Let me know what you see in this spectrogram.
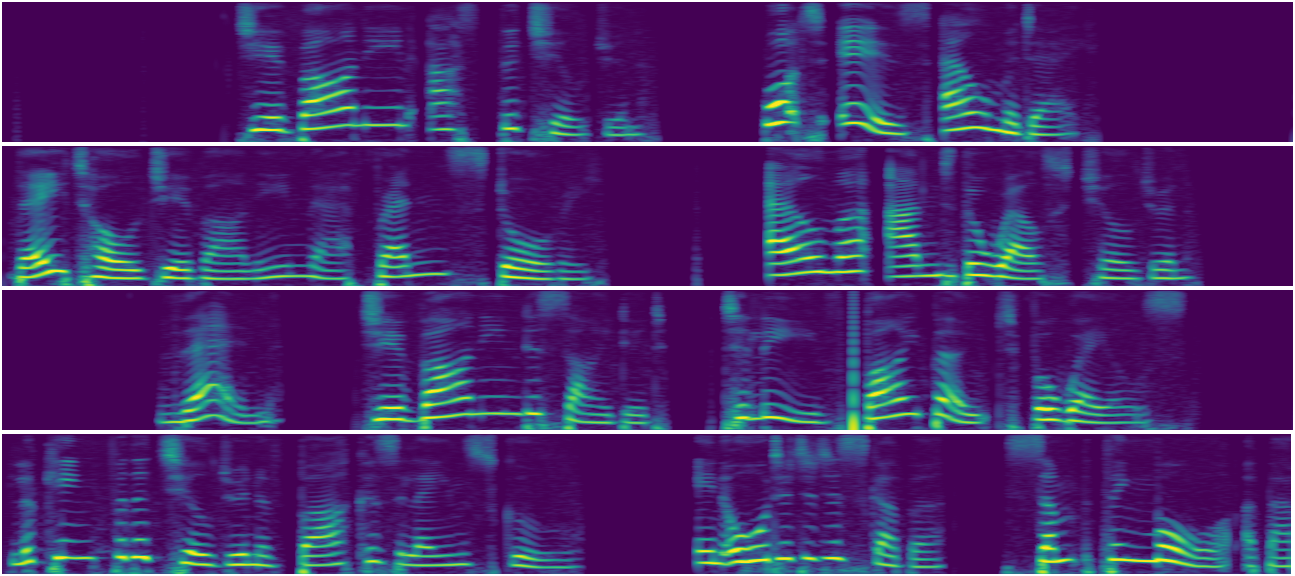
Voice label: english version, english teacher's voice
